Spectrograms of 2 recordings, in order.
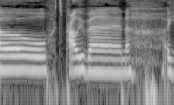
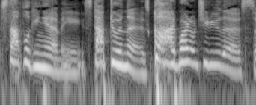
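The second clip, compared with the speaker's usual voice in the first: angry yelling; 7 semitones higher, 3 dB louder than usual. Retold or imitated. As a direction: snap at everyone to get away. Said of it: "And just yelling".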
